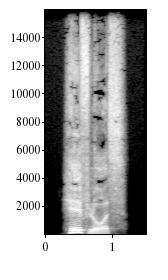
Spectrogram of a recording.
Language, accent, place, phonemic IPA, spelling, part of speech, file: German, Germany, Berlin, /ˈhɪlfloːs/, hilflos, adjective / adverb, De-hilflos.ogg
- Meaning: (adjective) helpless; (adverb) helplessly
